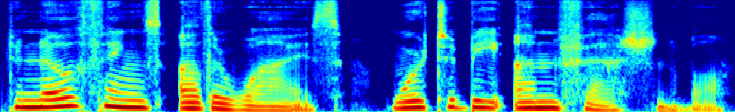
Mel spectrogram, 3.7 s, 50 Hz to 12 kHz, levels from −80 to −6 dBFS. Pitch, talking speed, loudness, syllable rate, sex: 175 Hz, 130 wpm, -14 LUFS, 4.8 syllables/s, female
